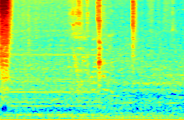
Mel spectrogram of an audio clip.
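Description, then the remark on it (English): A barista's espresso machine steam wand hisses into milk, heating it by steam injection, opening with a sharp burst of steam and settling into a steady, roaring hiss with a faint tonal whine that holds throughout. “And you heat the milk with a steam injection into the milk.”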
